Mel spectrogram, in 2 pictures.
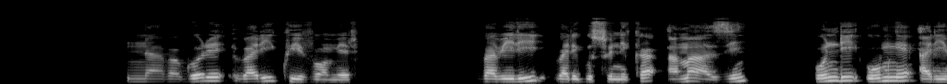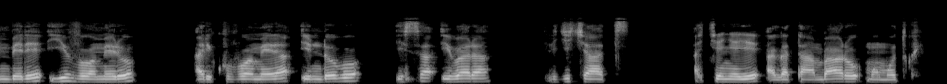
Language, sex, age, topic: Kinyarwanda, male, 25-35, health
